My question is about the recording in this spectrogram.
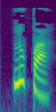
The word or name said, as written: lupa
